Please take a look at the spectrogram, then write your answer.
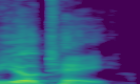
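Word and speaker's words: Yōtei: say it ghost of yote right let me let me spell it out here so it's pronounce yo like yoyo yo t a y t that's right right ghost of yote so uh this is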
